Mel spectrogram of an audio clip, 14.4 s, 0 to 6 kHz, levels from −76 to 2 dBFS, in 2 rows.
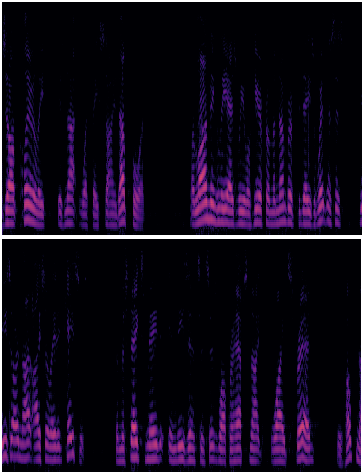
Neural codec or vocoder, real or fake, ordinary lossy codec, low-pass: none; real; Opus, 24 kbps; 5.4 kHz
